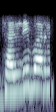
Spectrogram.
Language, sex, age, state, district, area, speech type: Kannada, female, 18-30, Karnataka, Gulbarga, urban, conversation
